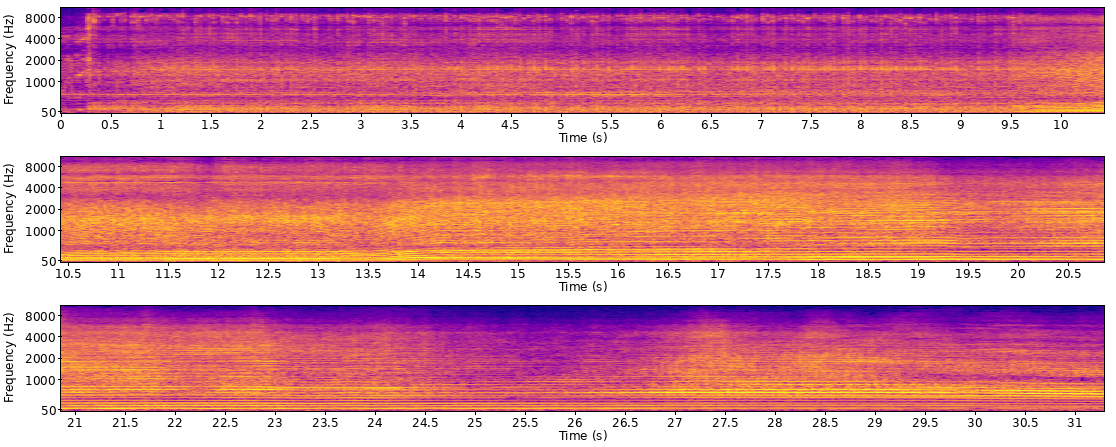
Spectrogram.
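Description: Paramotor engine and propeller: it starts up and runs at a low, steady speed for about ten seconds, then is throttled up to high power for the takeoff run, its pitch dipping briefly and climbing again, and stays at high power as the pilot climbs away.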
